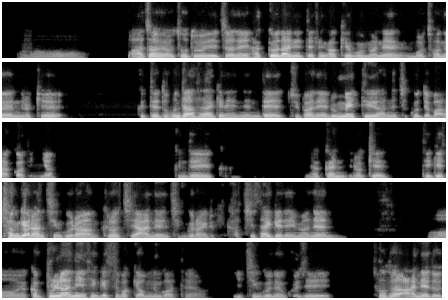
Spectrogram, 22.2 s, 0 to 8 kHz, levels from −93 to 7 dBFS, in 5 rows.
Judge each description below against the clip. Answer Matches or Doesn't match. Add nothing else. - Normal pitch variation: Doesn't match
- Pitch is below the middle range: Matches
